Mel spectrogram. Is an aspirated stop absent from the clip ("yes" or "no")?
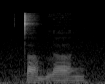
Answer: yes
